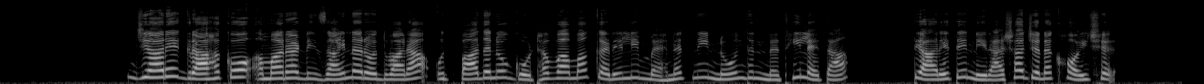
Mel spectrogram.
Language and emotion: Gujarati, sad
